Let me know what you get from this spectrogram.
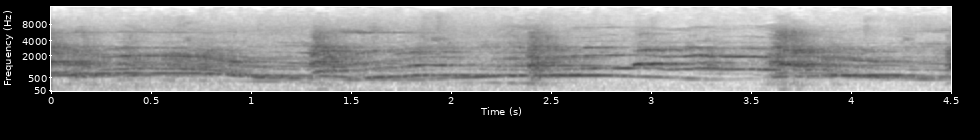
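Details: Dog named Hailey howling to husky videos, a continuous wavering howl that dips and climbs smoothly, with other higher howls overlapping and brief noisy accents.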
